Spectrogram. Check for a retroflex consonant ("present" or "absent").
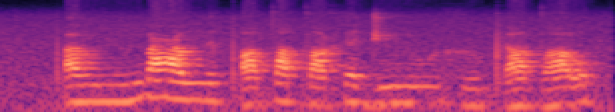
absent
